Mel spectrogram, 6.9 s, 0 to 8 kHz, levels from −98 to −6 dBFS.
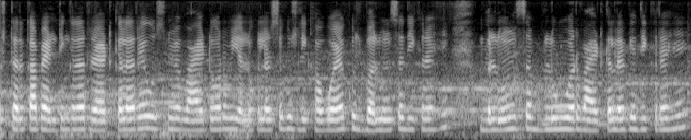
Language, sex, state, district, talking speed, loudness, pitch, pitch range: Hindi, female, Bihar, Lakhisarai, 260 wpm, -19 LUFS, 235 Hz, 220-240 Hz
